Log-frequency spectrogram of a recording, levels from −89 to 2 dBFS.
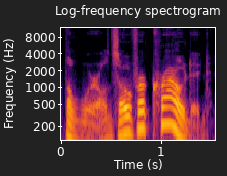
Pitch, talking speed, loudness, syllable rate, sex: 120 Hz, 115 wpm, -17 LUFS, 4.0 syllables/s, male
